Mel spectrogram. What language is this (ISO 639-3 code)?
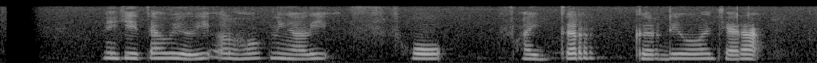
sun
